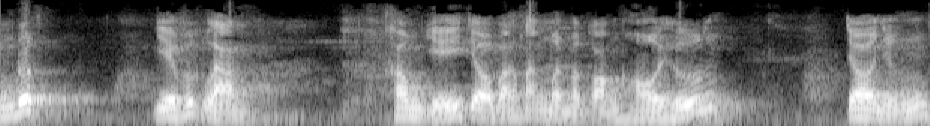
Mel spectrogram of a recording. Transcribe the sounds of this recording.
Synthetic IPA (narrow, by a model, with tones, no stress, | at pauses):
wŋ͡mɗɨ˦˥k̚ | zə˧fɨ˦˥k̚la̰ː˨˩m | xə˧wŋ͡mt͡ɕḭ˧˩t͡ɕɔ˧ɓaː˧˩nt̪ʰə˧nmï˨˩n̟maː˨˩kɔ˨˩nɦo˨˩jɦɨ˨˦əŋ | t͡ɕɔ˧ɲɨ̰˧˥ŋ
